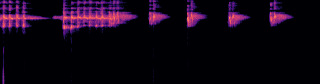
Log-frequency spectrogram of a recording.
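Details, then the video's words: Light-vented bulbul song with mimicked lovebird, parakeet, prinia and pancawarna sounds: opens with rapid stuttering notes and a long rasping buzz, followed by four separate short high chirps spaced evenly. "CUCAK CUNGKOK ISTIMEWA - TEMBAKAN ISTIMEWA ISIAN LOVBIRD PARKIT CIBLEK PANCAWARNA"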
